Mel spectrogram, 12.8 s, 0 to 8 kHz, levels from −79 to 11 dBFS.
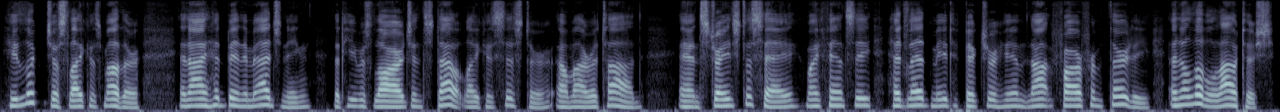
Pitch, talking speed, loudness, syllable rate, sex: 165 Hz, 195 wpm, -18 LUFS, 5.2 syllables/s, male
